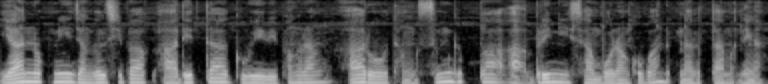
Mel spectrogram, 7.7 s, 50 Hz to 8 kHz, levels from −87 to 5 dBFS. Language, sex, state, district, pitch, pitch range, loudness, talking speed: Garo, male, Meghalaya, South Garo Hills, 120 Hz, 105-135 Hz, -21 LUFS, 100 wpm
